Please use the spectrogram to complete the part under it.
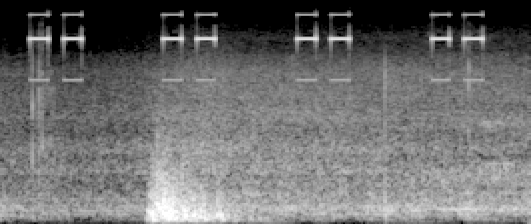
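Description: Quiz countdown timer giving paired high electronic beeps at a steady pace over a faint hiss, with a brief muffled thump partway through.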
